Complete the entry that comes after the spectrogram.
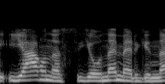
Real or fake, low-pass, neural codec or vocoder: real; 5.4 kHz; none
